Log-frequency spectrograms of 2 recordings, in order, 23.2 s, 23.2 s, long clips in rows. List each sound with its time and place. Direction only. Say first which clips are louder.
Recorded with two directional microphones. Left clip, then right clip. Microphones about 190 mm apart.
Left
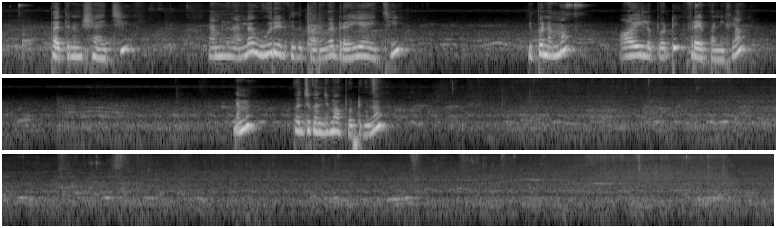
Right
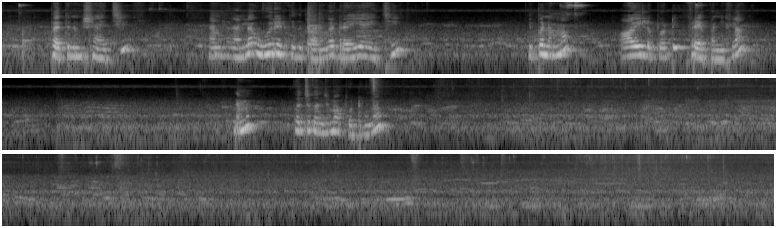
0.5 s a woman's voice: left 4 dB; 30° left (ahead or behind)
2.0 s a woman's voice: left 5 dB; 45° left (ahead or behind)
5.3 s a woman's voice: left 3 dB; 35° left (ahead or behind)
10.0 s a sound: left 5 dB; 35° left (ahead or behind)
